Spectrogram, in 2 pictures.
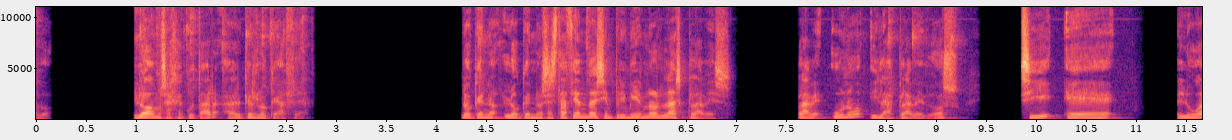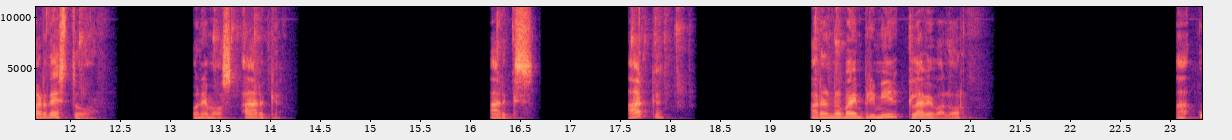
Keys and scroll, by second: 1.2-3.8 typing, 4.1 ctrl+p, 4.5 ctrl+p, 5.4 Return, 7.8-8.6 typing, 9.8-10.9 typing, 12.4-14.3 typing, 16.1-19.9 typing, 20.3 ctrl+p, 21.7 ctrl+p, 22.1 Return.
